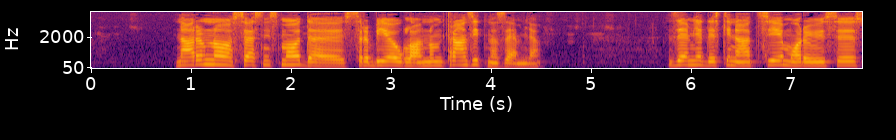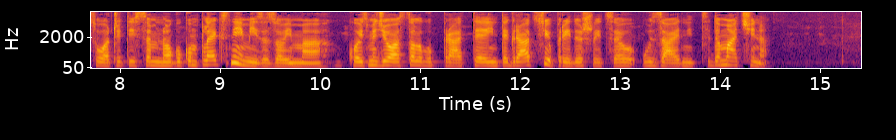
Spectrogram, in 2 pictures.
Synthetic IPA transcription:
naːɾaʋno̞sʋesnismod̪ajesr̩bijauɡlˠaʋnomt̪ɾanzit̪nazemʎa̰ | zemʎad̪e̞st̪inaːt̪sije̞moːɾajuse̞suot͡ʃit̪isamno̞ɡo̞ko̞mpleksniimizazoʋimakojeizmed͡ʑuost̪alo̞ɡpɾat̪e̞int̪e̞ɡɾaːt̪sijupɾid̪uʃlit̪seuzae̞d̪nit̪sid̪omat͡ɕina̰

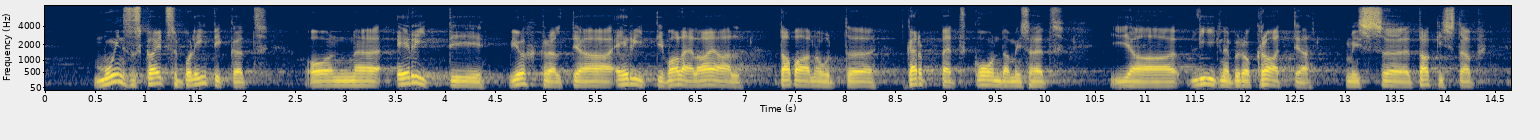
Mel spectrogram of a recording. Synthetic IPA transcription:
mujnsuskɑjt̪se̞po̞liːt̪ˑikːˑɑt̪ | o̞ne̞ɾit̪ːijɤhkrɑlt̪ˑjɑe̞ɾit̪ːˑivɑle̞lɑjɑlt̪ɑb̥ɑnud̪̥ | kærpːet̪ko̞ːnd̪̥ɑmise̞d̪̥ | jɑliːɡ̥ne̞byɾo̞krɑːt̪ʲːˑiɑ | mist̪ɑkːˑist̪ɑb̥

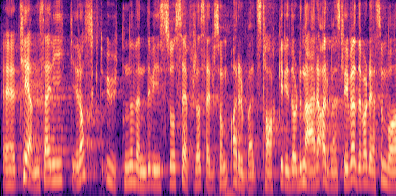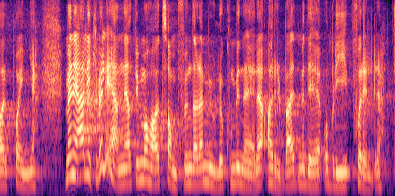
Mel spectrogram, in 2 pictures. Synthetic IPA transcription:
t̪ʰjeːnəsæɪɾiːkɾɑskt̪ʉːt̪n̩nœd̪ʋɛnd̪ɪʋiːsɔseːfɔʂæɪsɛlːsɔmɑ̰ɾbæɪd̪st̪ʰɑːkəɾɪd̪ɛɔɖɪnæːɾəʔɑɾbæɪd̪sliːʋəd̪ɛʋɑɖɛsɔmʋɑɾpʰɔɛŋːə | mɛnjæɪæɭiːkəʋɛleːnɪɪɑt̪ʋɪmɔɦɑːɛt̪sɑmfʉnd̪æɖɛæɾmʉːlɪɔkʰʊmbɪneːɾəʔɑɾbæɪd̪mɛd̪ɛʔɔbliːfɔɾɛld̪ɾə

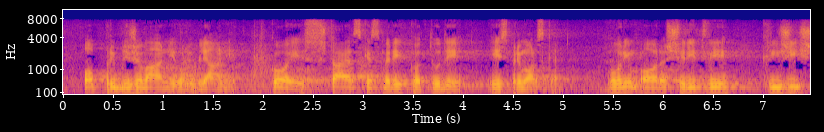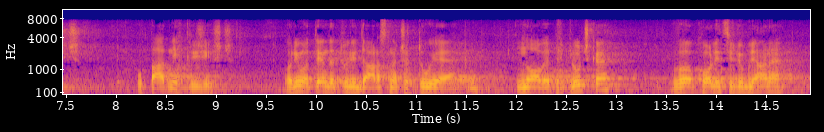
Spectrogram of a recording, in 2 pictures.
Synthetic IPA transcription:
ɔpːɾibliʒɛʋaːnjṵljubljaːnḭt̪ḁkoːisʃt̪aːjɛɾskɛsmɛɾikɔt̪ːuːd̪iispɾimo̰ːɾskɛ̰ | ɡ̥ɔʋɔɾimɔɾasʃiɾit̪ʋikɾiʒiʃt͡ʃ | upaːd̪nixkɾiʒḭʃt͡ʃ | ɡɡɔ̰ʋɔɾiːmɔɔt̪eːmd̪at̪uːd̪id̪aɾsnat͡ʃəɾt̪uːjɛ | nɔːʋɛpɾiklʲuːt͡ʃkɛ | ʋəɔkoːlit̪silʲjubljaːnɛ

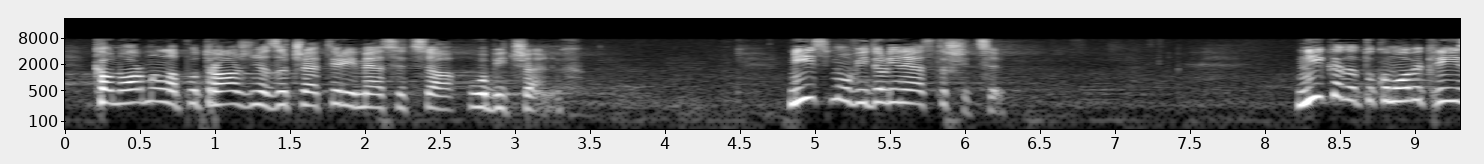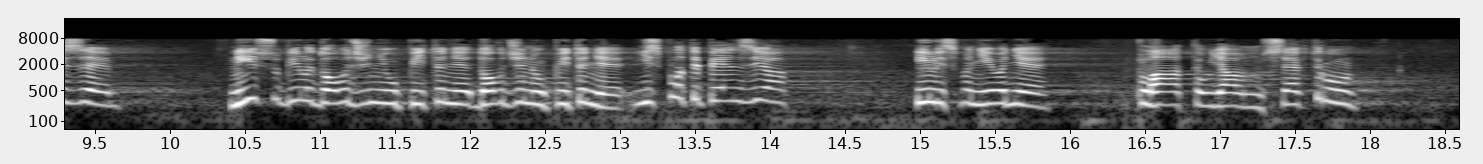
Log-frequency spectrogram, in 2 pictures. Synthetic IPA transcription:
kaono̞ɾmalˠnapo̞t̪ɾaːʒɲazat͡ʂet̪iɾimeset̪sauobit͡ʃa̰jḛnḭx | niːsmoʋid̪elinest̪ɾrʃit̪se | nikad̪at̪o̞ko̞mo̞ʋe̞kɾiːze | niːsubiːleo | d̪oʋod͡ʑe̞neupiːt̪aɲe̞isplˠat̪e̞penzija | ilismaɲiːʋaɲe | plˠaːt̪aujaːʋno̞msekt̪o̞ɾu

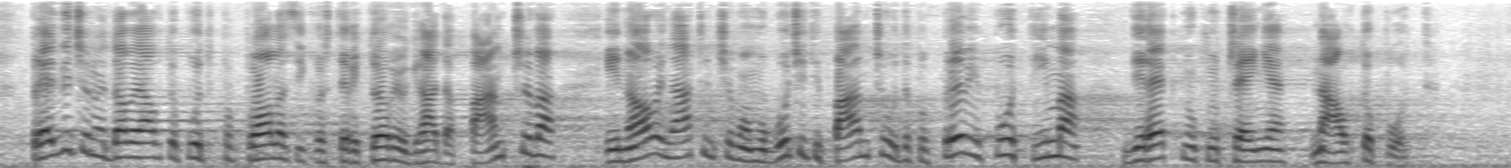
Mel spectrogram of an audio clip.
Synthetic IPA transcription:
pɾe̞d̪ʋid͡ʑenoje̞d̪ao̞ʋajaut̪o̞puːt̪pɾo̞lˠazikɾo̞z̥t̪e̞ɾit̪o̞ɾijuɡɾaːd̪apaːmt͡ʂe̞ʋa | inao̞ʋajnaːt͡ʂint͡ɕe̞moːmo̞ɡuːt͡ɕit̪ipaːmt͡ʂeʋud̪apo̞pr̩ʋipuːt̪ima | d̪iɾekt̪no̞ukʎʲut͡ʂe̞ːɲe̞naaut̪o̞pṵːt̪

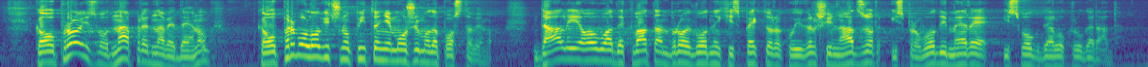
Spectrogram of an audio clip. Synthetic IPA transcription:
kaopɾo̞izʋo̞d̪napɾe̞d̪naʋe̞d̪eno̞ɡ | kaopr̩ʋo̞lo̞ɡit͡ʃno̞piːt̪aɲe̞mo̞ʒemo̞d̪apo̞st̪aʋḭmo̰d̪alije̞o̞ʋo̞ad̪e̞kʋat̪anbɾo̞ːjʋo̞d̪nixinspe̞k̚t̪o̞ɾako̞jiʋr̩ʃinaːd̪zo̞ɾispɾo̞ʋo̞d̪ime̞ɾeissʋo̞ːɡd̪eːlˠokɾuːɡaɾa̰ːd̪a

